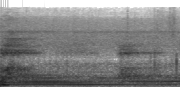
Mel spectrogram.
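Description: Soft footsteps on a leaf-covered gravel road, a few faint crunches, over a faint steady low hum.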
